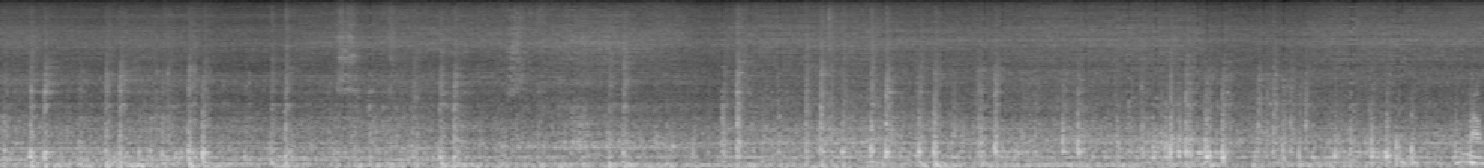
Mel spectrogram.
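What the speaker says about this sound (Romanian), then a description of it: "Acolo o să fie locomotiva noastră, aia." Seasonal train with locomotive running into Constanta from Medgidia, a continuous close rolling roar with steady clickety-clack of wheels over rail joints and occasional hissing, no voices.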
